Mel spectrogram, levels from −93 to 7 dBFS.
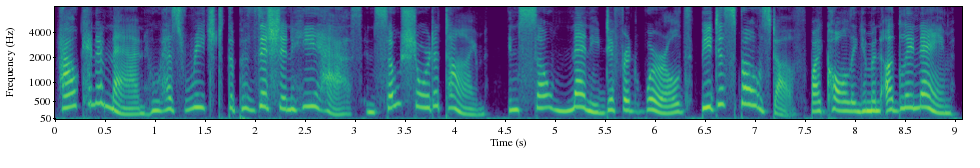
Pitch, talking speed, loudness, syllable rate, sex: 260 Hz, 185 wpm, -18 LUFS, 4.7 syllables/s, female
